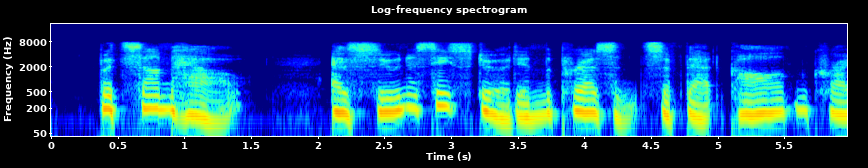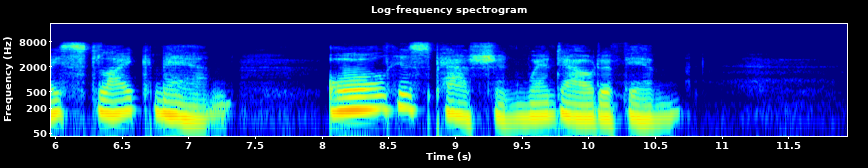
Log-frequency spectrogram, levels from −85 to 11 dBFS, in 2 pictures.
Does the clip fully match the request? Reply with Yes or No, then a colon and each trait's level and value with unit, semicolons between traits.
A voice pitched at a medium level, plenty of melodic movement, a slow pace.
Yes: medium, 150 Hz; wide, 5.9 semitones; slow, 115 wpm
